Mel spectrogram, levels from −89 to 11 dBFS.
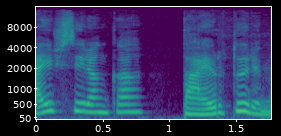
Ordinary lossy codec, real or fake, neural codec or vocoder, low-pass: MP3, 96 kbps; fake; vocoder, 44.1 kHz, 128 mel bands, Pupu-Vocoder; 14.4 kHz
